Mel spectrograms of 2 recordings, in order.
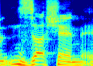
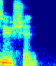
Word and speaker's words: Zuschin: So, Zuschin is the correct pronunciation the most common mispronunciation is Zushin, but probably because of like spell check, I get zucchini, which is just always.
